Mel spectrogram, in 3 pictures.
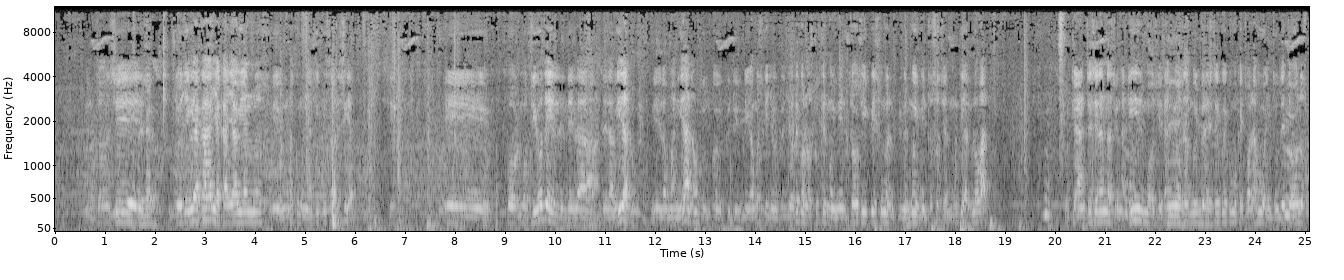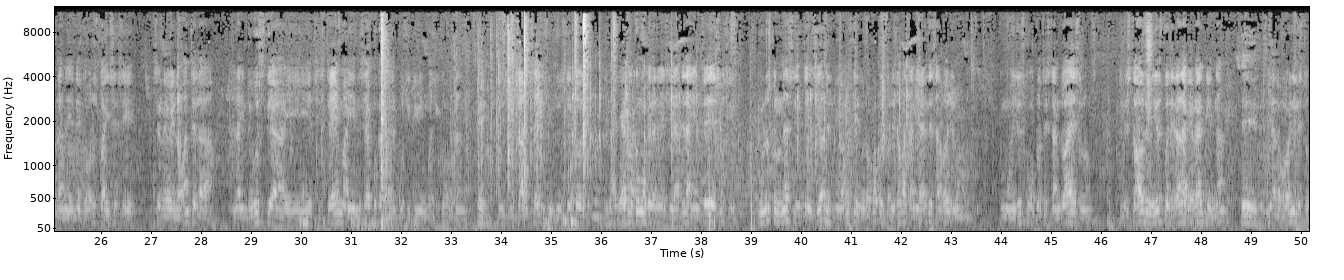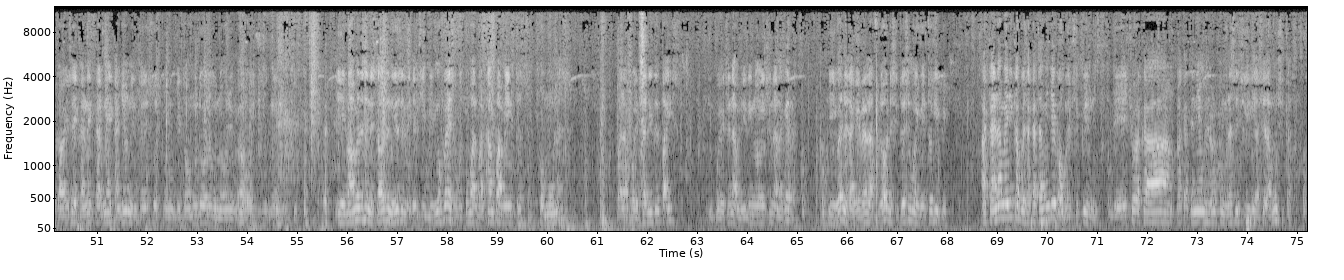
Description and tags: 23Toma1PALABRASTONAGUALT2MovimientoHippie
grabacion-de-campo, palomino-sounds, SIAS-UAN-project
